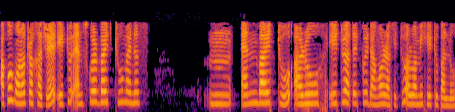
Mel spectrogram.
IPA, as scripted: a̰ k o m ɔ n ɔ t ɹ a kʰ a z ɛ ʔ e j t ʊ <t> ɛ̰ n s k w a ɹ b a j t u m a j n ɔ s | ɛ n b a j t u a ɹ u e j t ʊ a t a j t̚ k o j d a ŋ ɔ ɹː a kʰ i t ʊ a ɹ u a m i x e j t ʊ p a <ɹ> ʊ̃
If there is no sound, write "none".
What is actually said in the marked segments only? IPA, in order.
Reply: ʔ, l

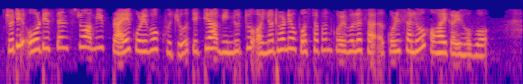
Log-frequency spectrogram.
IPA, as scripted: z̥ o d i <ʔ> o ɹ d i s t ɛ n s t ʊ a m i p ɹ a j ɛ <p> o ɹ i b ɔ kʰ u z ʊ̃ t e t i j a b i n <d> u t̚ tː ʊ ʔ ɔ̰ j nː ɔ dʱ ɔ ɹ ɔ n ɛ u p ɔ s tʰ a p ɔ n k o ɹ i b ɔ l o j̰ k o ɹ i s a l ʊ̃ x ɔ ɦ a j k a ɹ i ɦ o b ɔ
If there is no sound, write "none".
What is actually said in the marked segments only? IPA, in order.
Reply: ʔ, k, d

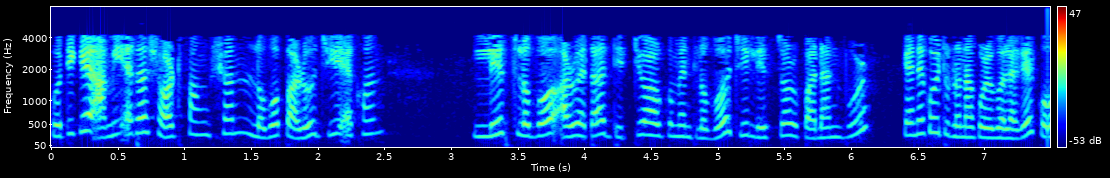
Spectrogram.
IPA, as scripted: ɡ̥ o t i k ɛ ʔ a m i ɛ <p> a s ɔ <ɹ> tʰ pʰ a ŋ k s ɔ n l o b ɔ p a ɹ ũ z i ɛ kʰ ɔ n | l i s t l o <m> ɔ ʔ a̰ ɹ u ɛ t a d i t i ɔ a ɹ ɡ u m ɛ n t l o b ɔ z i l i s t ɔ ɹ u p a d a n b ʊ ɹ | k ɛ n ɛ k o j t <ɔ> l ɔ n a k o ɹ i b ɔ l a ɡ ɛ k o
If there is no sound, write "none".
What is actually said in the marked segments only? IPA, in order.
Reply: t, ɹ, b, u

